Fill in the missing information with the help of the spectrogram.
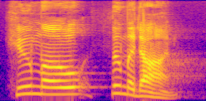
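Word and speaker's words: homothumadon: But there is a Greek word that is in this passage, and it is pronounced humothumadon. That's a great word, isn't it? Humothumadon.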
